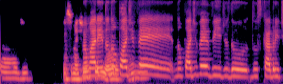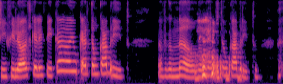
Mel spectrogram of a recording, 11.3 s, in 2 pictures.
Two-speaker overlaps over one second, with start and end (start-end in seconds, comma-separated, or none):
1.6-3.0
